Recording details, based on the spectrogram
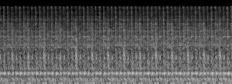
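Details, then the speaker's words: Toyota Hiace 3.0 diesel with check engine light on and strong engine vibration, odometer reading 2668. Idle has an uneven, lumpy, loping pulse instead of a smooth clatter; injectors suspected dead, wiring found intact. "Tingan niyo yung vibration mga boss naka-check engine ta vibration ng makina ang lakas"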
